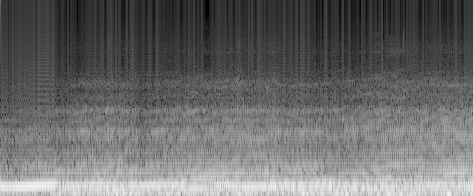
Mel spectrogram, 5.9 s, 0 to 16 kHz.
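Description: Dodge SRT V8 engine accelerating, heard from inside the cabin. The engine note climbs, dips briefly under a second in as the car shifts up, then pulls on steadily in the next gear.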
